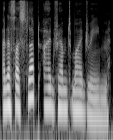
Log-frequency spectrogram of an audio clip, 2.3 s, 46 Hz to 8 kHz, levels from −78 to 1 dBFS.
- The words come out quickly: Yes, fast, 210 wpm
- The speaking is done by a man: Yes, male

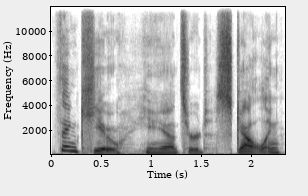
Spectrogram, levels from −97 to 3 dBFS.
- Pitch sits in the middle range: Yes, medium, 180 Hz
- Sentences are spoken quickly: No, slow, 130 wpm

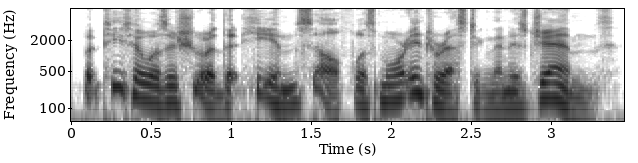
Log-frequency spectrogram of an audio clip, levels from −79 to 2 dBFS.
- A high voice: No, low, 125 Hz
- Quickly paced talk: Yes, fast, 225 wpm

